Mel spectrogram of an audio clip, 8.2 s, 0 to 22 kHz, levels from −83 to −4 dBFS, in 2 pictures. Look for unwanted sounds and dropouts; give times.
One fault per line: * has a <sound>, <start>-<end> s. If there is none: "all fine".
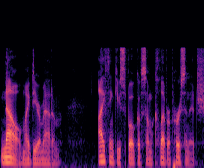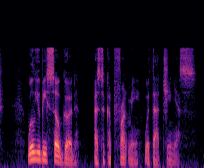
* has a dropout, 6.3-6.4 s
